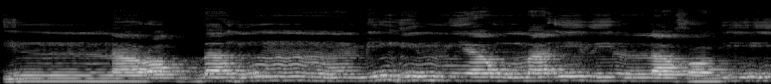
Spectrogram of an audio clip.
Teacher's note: Inna dengung, satu alif ada dua harokat.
